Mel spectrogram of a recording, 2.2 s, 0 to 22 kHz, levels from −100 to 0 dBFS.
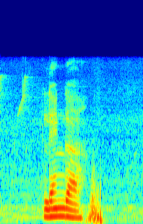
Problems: background sounds at intervals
